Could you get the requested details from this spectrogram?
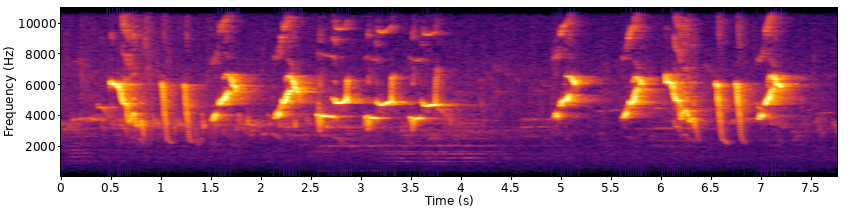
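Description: An Oriental magpie-robin sings varied, sweet whistled phrases with sharp downslurred notes, delivered in two bursts separated by a short pause; little else is heard.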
